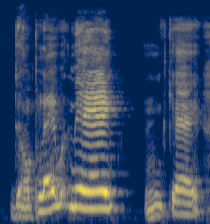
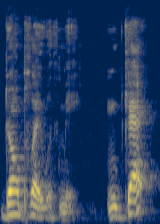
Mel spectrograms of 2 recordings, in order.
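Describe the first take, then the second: First: Much higher, louder and slow, each word hit; rising shouted warning. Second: Said in the usual way. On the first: Retold or imitated. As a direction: drag out the threat like a final warning. Warning the caller, repeated harder.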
